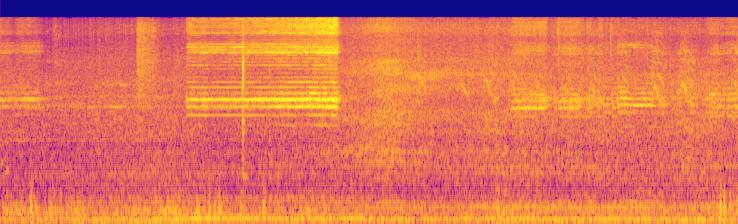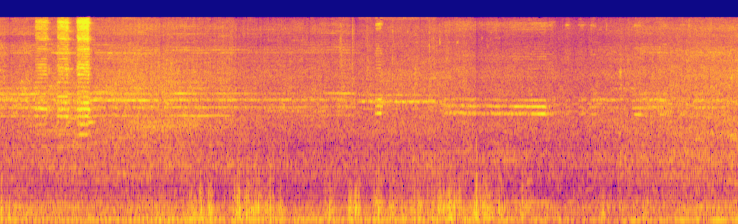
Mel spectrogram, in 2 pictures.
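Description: Road traffic heard from inside an open auto-rickshaw: the rickshaw's small engine runs steadily underneath, and vehicle horns honk several times, the longest about two seconds in.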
